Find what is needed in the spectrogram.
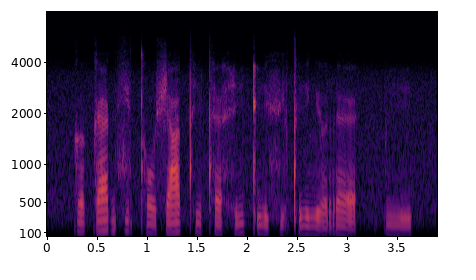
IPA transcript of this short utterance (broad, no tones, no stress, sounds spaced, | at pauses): k ə k æ ɡ sʲ ʊ tʰ o ʃ a tʰ i tʰ ɛ h i kʼ i fʲ ʊ tʼ i lʲ ə r ɛ | p i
